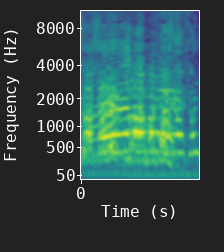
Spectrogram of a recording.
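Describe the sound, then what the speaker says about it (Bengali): A crowd at the Central Shaheed Minar on the night of 21 February chants a slogan in unison, loud massed voices rising and falling in a rhythmic, shouted cadence. "21শে ফেব্রুয়ারি রাতে কেন্দ্র শহীদ মিনারে কিছু মানুষ ভাষা সৈনিক গোলাম আজম বলে স্লোগান দিল"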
